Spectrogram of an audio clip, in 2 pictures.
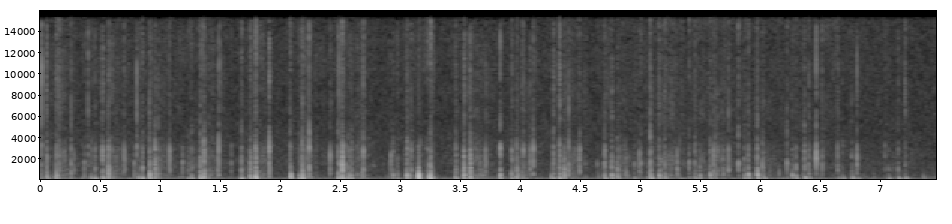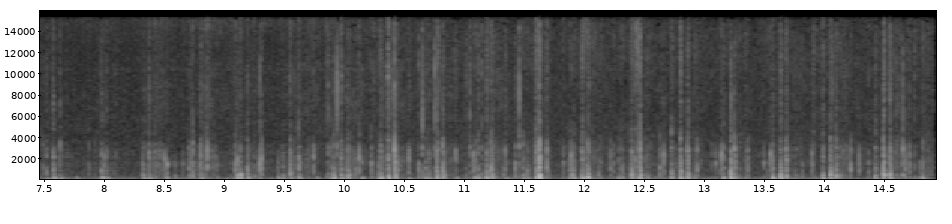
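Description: Fingertips in orange rubber gloves quickly tap and scratch the suede upper of an empty, hollow black suede ankle bootie with a stiletto heel resting on a fur rug. A dense, steady stream of soft, dull, low taps sounds with no ring, mixed with a faint scratchy rustle throughout.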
